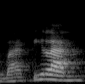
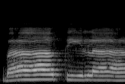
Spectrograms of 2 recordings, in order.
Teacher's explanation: ada mad iwad, tanwin patah di akhir kalimat ya. Bacanya panjang, tidak boleh batilan tapi batila.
